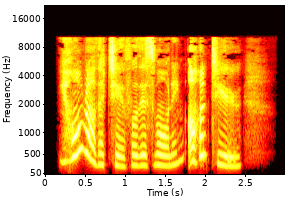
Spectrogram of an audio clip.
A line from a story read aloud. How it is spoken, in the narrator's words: I chuckle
